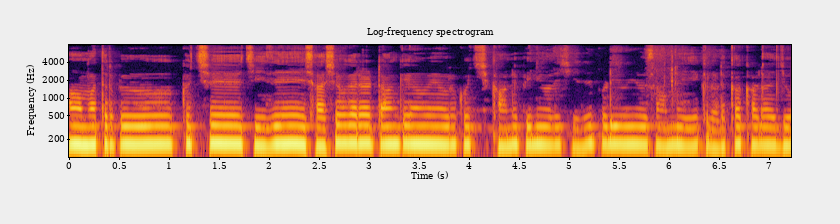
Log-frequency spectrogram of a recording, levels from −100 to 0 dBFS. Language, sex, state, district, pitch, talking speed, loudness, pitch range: Hindi, male, Delhi, New Delhi, 165 Hz, 230 wpm, -12 LUFS, 160-170 Hz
